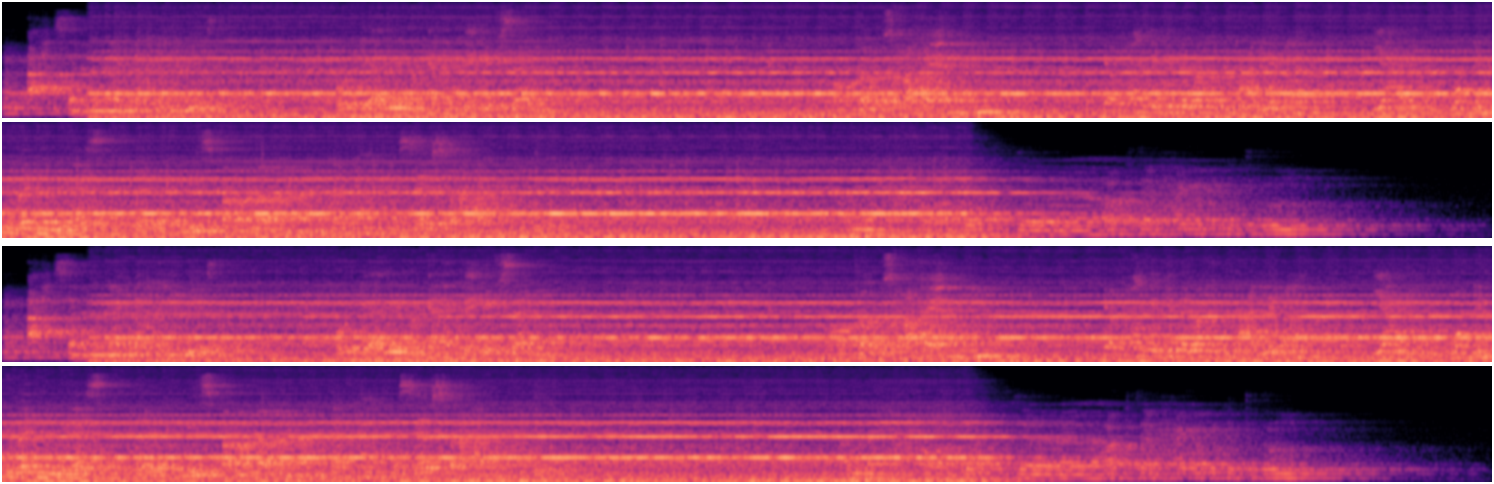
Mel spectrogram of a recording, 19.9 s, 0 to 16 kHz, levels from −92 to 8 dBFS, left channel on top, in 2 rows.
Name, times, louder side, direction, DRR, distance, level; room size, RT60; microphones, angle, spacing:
voice 1, 0.2-1.5 2.2-3.7 5.7-6.6 7.3-8.7 9.1-13.6, equal, 10° right, -3 dB, 2.2 m, -19 dB
sound 1, 0.6-16.4, equal, 20° left, 1.7 m, -17 dB
voice 2, 5.5-6.7 15.5-18.6, right 1 dB, 35° right, -2 dB, 1.2 m, -25 dB
15.0 x 10.0 x 5.3 m, 2.1 s
head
